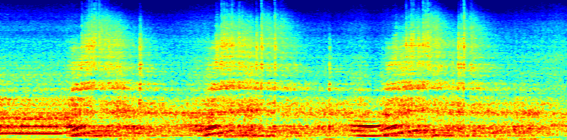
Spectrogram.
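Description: A car engine revs loudly several times and settles back.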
